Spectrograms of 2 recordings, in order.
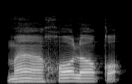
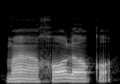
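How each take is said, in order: No difference in how they are said.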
